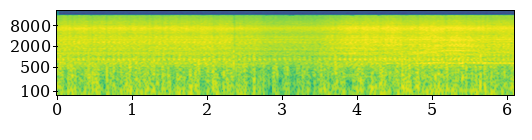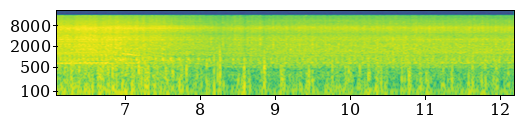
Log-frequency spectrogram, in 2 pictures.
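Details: Steady light bottom-end knock, about three or four per second, over the idle of a 1997 Lexus LX450 (Land Cruiser) engine; sounds near cylinder 2 or 3, owner unsure whether rod bearing or something else.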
